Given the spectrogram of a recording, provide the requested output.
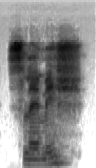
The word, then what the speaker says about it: Slemish: So for example, I mentioned Slemish, which is from Sleo-mish, County Antrim. There's exactly the same name in County Kerry, but pronounced Slieve-mish, referring to the range of mountains on the Dingle Peninsula.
